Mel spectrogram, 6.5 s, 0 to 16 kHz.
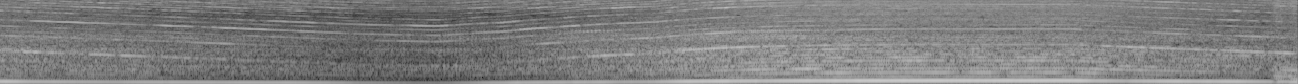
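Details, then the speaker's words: Makita BO6030 Velcro sander from 2021, after the speed controller was replaced: the motor hum sags, then climbs smoothly to a high, steady whine and holds there; running normally at full speed. "Right, it should be this wee Makita sander, ready to sand again. Or at least ready to sand at full speed."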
